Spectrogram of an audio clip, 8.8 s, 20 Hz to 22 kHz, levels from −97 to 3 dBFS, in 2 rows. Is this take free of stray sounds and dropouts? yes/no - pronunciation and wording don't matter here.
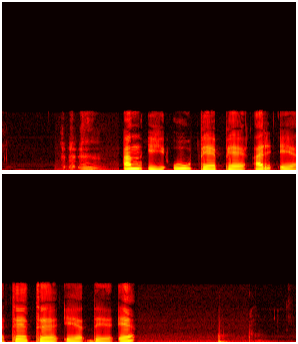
no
